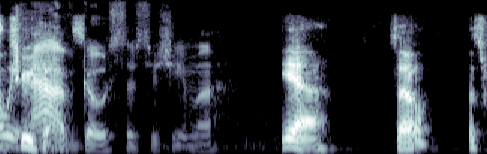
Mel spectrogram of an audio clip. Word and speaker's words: Tsushima: That's how you pronounce the title. Ghost of Tsushima.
